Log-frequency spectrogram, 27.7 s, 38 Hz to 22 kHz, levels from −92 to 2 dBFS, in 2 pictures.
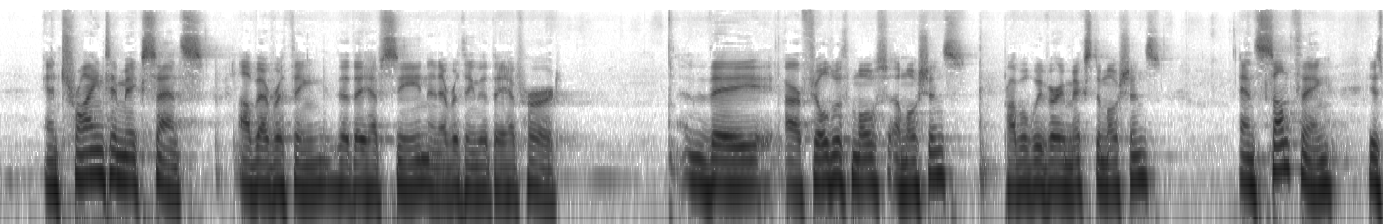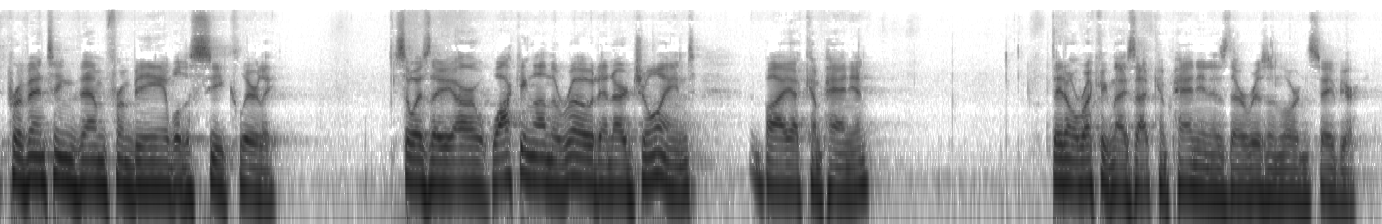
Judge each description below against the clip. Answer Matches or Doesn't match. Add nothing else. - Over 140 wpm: Doesn't match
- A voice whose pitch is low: Matches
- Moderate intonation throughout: Matches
